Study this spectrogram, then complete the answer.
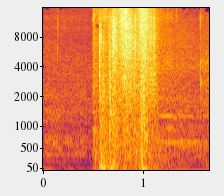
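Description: A burst of rifle fire from the video game Counter-Strike during a pro match between Navi and Big at the IEM Rio Major 2022, one loud crack-laden volley of about half a second that trails off under broadcast background sound.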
